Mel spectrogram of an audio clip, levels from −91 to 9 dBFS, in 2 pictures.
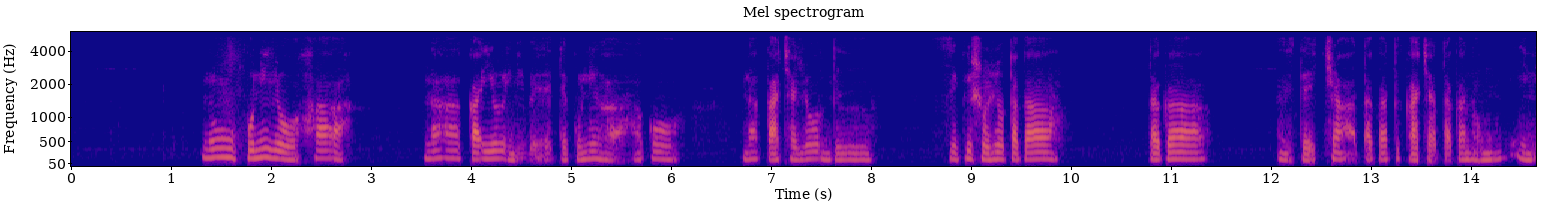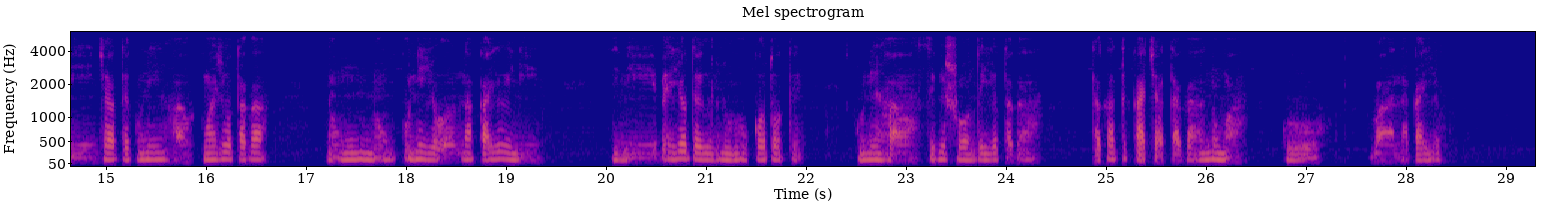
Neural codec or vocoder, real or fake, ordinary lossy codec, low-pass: vocoder, 22.05 kHz, 80 mel bands, HiFi-GAN; fake; none; 5.4 kHz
